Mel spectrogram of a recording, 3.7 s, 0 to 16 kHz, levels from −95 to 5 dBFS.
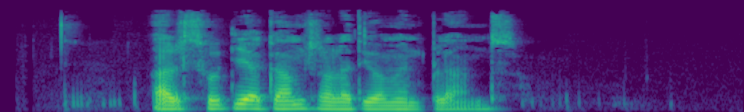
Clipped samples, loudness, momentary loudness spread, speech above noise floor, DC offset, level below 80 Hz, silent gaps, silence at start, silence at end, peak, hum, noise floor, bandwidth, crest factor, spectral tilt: under 0.1%; -21 LUFS; 22 LU; 54 dB; under 0.1%; -60 dBFS; none; 0.75 s; 1.15 s; 0 dBFS; none; -73 dBFS; 11 kHz; 22 dB; -6 dB/octave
